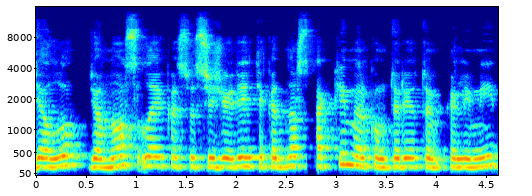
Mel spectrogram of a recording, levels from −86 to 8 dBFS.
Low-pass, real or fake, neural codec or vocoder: 14.4 kHz; real; none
